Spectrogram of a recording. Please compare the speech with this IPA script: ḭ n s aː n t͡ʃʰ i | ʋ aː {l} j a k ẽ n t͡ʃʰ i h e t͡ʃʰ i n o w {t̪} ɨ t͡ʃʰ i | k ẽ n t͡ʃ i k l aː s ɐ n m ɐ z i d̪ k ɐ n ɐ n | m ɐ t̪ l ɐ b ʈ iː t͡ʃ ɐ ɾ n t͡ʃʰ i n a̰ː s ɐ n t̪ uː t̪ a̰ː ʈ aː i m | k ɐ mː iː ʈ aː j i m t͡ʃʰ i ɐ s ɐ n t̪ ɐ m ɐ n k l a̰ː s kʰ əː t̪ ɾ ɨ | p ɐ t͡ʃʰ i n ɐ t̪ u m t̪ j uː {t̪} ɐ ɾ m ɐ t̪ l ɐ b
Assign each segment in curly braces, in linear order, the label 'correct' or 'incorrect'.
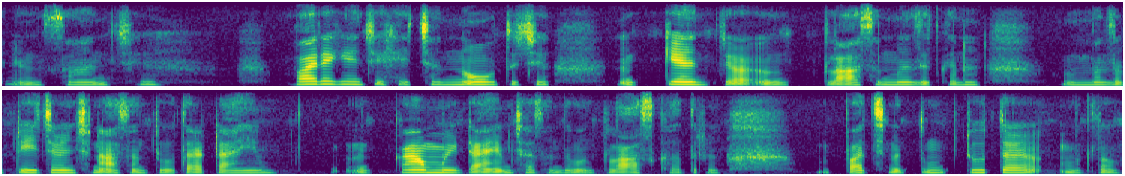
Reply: incorrect: ɾ, correct, correct

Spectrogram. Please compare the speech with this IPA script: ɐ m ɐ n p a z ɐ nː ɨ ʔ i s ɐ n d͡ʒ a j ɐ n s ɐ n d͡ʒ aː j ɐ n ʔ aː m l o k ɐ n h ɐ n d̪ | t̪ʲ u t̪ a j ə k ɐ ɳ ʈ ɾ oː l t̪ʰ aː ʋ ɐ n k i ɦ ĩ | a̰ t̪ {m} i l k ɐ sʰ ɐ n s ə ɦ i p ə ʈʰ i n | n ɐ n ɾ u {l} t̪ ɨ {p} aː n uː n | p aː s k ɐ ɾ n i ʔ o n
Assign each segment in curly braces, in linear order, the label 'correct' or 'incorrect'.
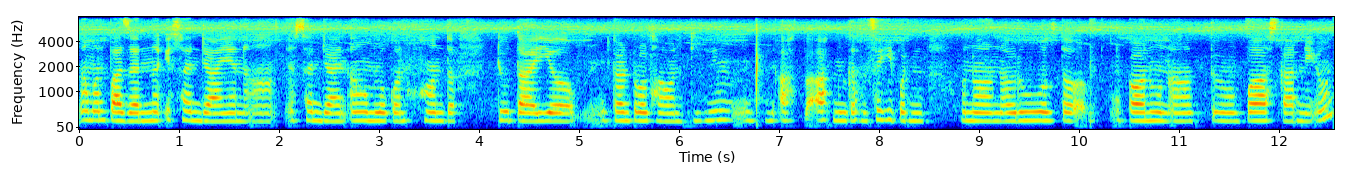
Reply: correct, correct, incorrect: k

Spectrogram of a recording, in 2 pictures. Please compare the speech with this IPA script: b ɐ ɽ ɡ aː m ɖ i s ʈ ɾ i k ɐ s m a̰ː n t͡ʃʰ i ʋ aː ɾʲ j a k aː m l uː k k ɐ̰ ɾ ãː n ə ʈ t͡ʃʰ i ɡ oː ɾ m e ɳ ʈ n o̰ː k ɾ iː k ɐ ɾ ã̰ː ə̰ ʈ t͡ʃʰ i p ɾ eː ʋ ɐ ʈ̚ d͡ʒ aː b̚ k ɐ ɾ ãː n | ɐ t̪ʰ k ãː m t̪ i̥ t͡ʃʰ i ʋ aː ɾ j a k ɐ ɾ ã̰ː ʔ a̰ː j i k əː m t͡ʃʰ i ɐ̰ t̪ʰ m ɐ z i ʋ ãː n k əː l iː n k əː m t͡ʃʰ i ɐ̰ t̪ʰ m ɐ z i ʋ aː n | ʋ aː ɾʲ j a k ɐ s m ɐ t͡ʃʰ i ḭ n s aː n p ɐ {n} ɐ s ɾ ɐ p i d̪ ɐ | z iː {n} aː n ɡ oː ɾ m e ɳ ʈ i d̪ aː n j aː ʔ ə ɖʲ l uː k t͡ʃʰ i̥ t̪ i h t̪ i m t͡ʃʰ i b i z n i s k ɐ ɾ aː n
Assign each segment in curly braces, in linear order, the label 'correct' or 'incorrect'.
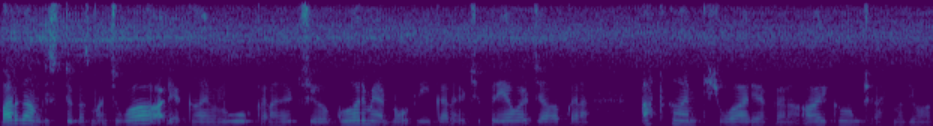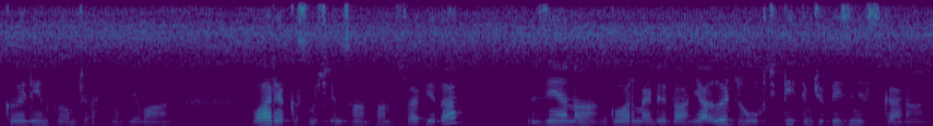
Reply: correct, correct

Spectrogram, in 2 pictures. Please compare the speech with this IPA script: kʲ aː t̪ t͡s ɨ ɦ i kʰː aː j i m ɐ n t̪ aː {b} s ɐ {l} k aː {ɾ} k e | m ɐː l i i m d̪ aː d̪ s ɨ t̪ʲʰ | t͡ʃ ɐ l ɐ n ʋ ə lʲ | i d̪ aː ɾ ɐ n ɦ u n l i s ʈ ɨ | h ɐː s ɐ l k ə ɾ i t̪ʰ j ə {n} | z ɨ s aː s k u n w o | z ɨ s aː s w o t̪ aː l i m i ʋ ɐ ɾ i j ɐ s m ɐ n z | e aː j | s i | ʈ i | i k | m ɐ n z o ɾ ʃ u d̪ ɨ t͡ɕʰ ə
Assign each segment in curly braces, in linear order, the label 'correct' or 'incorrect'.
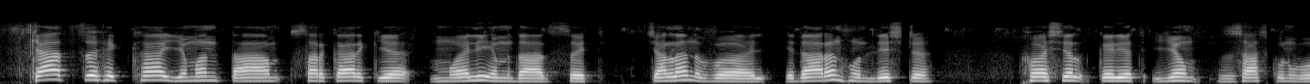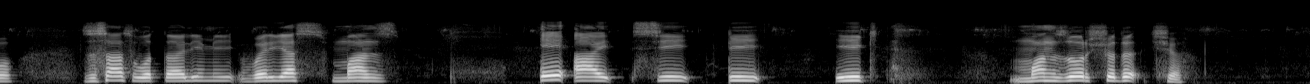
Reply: incorrect: m, incorrect: ɾ, correct, incorrect: m

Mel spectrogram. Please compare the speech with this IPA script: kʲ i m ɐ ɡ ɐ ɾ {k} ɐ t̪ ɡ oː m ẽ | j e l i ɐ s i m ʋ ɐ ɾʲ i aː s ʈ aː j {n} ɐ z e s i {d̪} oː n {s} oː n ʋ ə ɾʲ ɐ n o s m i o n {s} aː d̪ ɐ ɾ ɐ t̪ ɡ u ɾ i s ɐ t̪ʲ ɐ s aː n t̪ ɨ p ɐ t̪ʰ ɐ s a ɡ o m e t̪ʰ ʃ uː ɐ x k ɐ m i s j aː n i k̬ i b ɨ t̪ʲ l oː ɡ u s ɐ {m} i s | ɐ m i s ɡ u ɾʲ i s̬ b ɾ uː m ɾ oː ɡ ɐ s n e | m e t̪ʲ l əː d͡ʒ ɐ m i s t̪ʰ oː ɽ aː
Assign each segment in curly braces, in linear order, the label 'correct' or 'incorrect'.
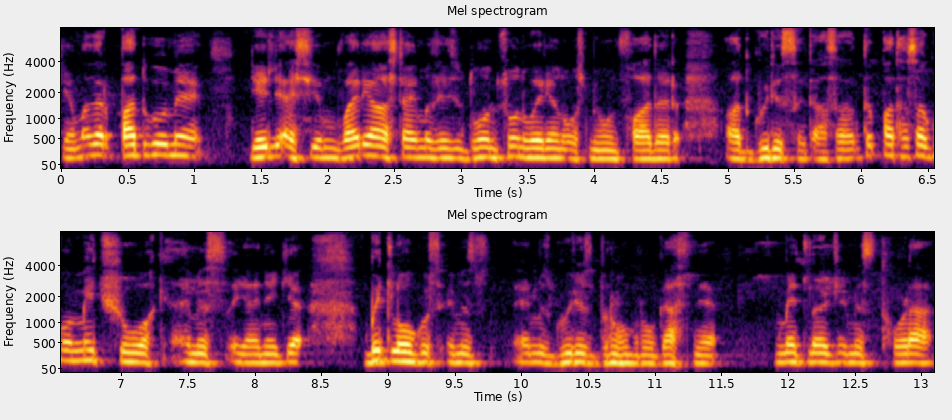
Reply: incorrect: p, incorrect: m, correct, correct, incorrect: f, correct

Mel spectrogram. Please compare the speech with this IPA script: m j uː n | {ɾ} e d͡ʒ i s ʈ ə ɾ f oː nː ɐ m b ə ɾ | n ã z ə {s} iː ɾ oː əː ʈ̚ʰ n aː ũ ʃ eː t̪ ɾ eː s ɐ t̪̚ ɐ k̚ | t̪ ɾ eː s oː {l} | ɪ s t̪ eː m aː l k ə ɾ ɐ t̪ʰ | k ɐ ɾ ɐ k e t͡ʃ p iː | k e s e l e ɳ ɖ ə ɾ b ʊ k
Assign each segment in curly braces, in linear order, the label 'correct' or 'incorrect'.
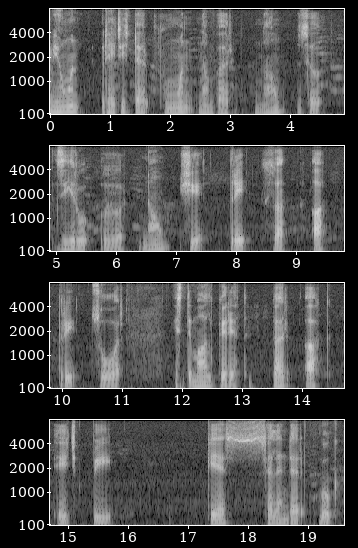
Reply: correct, incorrect: z, incorrect: ɾ

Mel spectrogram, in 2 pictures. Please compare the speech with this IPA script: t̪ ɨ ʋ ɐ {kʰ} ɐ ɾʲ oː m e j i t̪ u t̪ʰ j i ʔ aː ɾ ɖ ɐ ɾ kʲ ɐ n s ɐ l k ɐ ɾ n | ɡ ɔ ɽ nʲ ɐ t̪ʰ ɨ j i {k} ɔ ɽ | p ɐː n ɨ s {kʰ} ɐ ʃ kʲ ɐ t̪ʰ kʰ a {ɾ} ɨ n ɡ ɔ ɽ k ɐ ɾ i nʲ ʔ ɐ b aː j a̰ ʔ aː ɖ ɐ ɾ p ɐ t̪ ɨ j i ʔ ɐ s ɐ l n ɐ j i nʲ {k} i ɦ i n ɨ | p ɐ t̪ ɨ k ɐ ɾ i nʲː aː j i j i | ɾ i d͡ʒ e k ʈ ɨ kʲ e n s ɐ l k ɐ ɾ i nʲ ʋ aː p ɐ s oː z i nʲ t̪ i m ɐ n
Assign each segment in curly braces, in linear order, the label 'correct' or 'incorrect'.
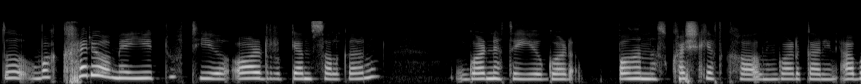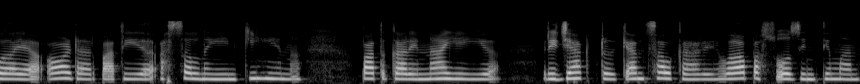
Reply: correct, incorrect: ɡ, correct, incorrect: l, correct

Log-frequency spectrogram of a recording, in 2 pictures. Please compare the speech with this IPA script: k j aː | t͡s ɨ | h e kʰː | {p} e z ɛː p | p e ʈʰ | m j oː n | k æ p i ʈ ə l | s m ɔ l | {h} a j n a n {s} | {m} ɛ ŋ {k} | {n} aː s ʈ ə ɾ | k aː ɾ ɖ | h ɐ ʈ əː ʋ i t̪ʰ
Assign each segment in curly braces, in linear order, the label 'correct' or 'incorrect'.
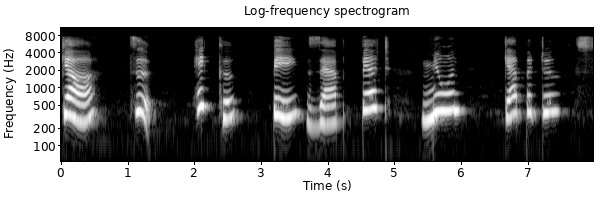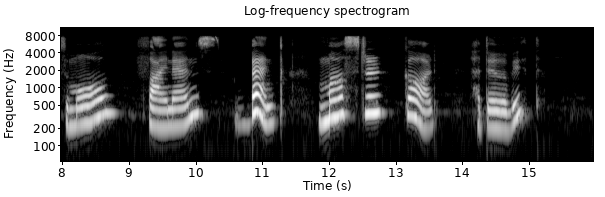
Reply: correct, incorrect: f, correct, incorrect: b, correct, incorrect: m

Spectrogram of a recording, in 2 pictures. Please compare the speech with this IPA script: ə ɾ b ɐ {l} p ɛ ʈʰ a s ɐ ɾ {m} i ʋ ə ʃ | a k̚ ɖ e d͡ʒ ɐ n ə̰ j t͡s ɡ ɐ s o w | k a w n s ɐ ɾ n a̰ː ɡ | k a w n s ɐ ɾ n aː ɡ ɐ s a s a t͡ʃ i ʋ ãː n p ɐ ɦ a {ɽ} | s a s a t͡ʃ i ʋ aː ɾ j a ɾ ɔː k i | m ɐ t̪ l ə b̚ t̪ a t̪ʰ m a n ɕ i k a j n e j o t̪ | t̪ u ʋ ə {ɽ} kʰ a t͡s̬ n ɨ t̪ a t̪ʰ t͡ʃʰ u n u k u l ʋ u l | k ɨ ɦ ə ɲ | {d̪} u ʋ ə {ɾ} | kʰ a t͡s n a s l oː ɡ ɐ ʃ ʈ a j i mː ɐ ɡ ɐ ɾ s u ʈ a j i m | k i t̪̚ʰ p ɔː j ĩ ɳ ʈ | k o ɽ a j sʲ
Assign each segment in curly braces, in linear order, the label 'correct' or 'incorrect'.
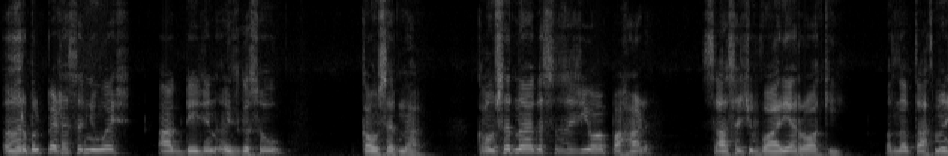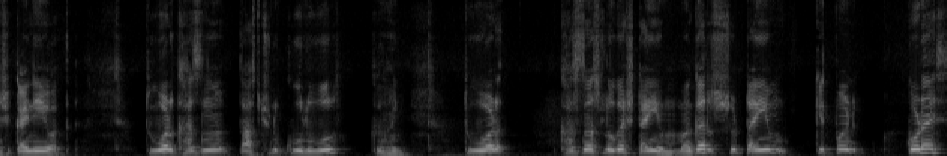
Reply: correct, incorrect: n, correct, correct, incorrect: t̪, incorrect: ɽ

